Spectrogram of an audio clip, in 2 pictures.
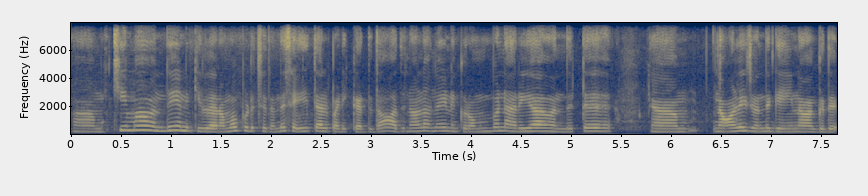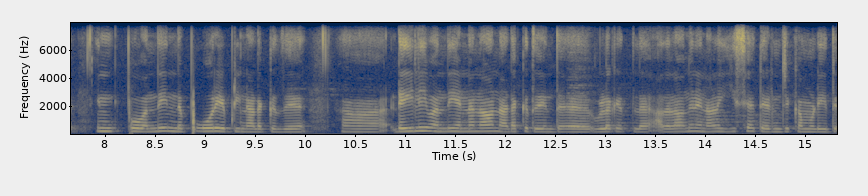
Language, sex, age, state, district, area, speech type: Tamil, female, 18-30, Tamil Nadu, Cuddalore, urban, spontaneous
